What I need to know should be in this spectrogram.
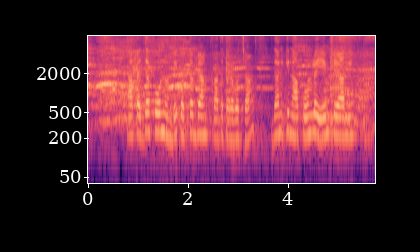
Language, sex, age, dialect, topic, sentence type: Telugu, female, 31-35, Telangana, banking, question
